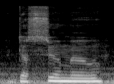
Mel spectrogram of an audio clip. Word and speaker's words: Dosunmu: Basketball last night, really important in-home visit with Io Dosunmu. There's an N in his last name, you don't pronounce it.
